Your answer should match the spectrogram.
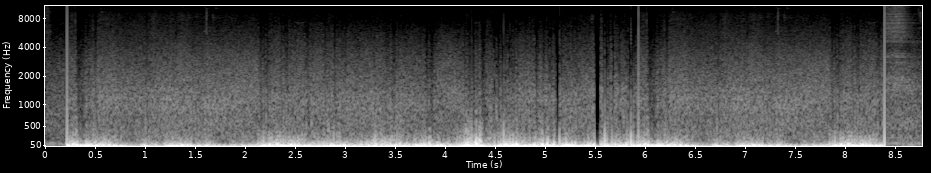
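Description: Strong wind buffeting a clip-on microphone: a heavy, gusting low rumble that starts abruptly just after the beginning. A few faint clicks sound through it.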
